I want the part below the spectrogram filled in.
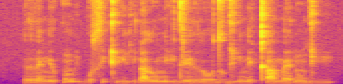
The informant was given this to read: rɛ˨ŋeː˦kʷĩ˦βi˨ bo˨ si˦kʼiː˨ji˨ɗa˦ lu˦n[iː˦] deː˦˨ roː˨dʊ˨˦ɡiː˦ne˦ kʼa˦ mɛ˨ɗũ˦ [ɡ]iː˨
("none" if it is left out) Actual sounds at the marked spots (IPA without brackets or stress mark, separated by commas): iː˦, ɡ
